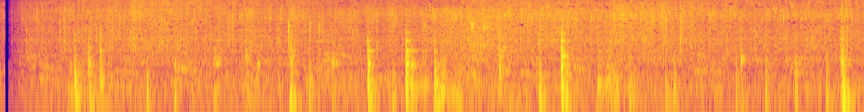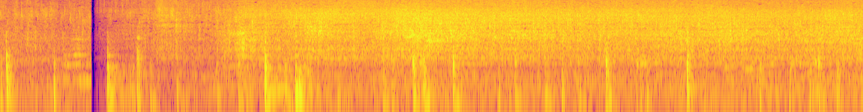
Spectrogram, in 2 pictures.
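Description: Aubergine slices shallow-frying in hot oil in a nonstick pan: a steady sizzle with scattered sharp pops and clicks. The sizzle grows louder about two-thirds of the way through.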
